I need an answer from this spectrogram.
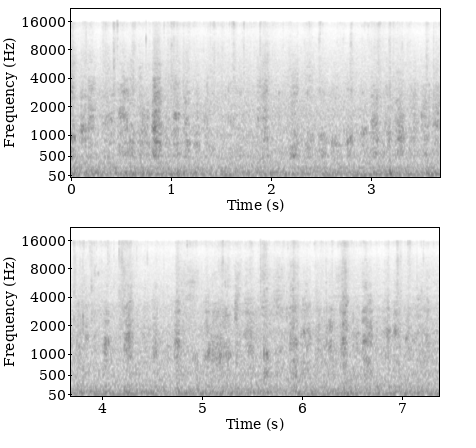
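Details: Several dogs at play in a yard breathe in fast, scratchy pants that run steadily through the whole stretch, over a dense low-pitched background rumble.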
